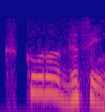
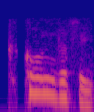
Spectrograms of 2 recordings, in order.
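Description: First: The first word ends in an r sound. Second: The first word ends in an n sound. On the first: "これ元の形はですね、クコロルスイなんですよ" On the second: "コロとルスイがくっつくとクコンルスイというふうに発音がされるんですね"

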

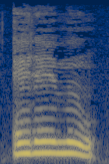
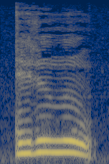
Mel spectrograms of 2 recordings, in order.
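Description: First: The middle syllable is 're'. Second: The middle syllable is 'ru'.

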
